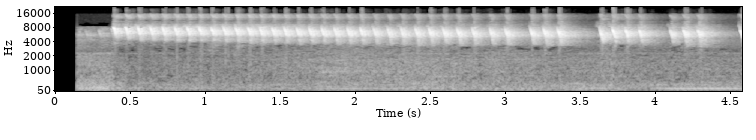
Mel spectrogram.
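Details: Velvet-fronted nuthatch singing persistently as a rough, sharp master recording for tutoring songbirds: one long, rapid, high-pitched chattering trill of even notes lasting about three seconds, then short bursts.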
